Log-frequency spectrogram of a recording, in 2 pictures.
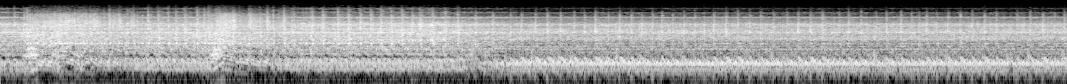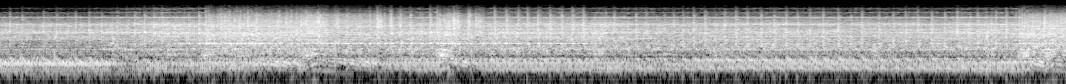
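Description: Husqvarna chainsaw running continuously while cutting logs on a dull chain, the engine note dipping and climbing back several times.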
